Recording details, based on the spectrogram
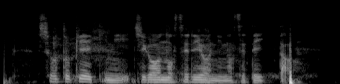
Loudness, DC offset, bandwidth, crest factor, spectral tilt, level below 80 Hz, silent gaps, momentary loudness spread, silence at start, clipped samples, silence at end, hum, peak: -29 LUFS; under 0.1%; 11.5 kHz; 28 dB; -7 dB/octave; -36 dBFS; none; 11 LU; 0.05 s; under 0.1%; 0.4 s; none; 0 dBFS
